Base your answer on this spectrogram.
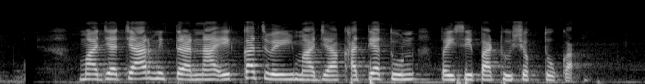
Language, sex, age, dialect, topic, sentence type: Marathi, female, 25-30, Standard Marathi, banking, question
